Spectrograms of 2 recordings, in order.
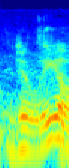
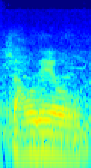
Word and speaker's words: Jaleel: It's the English pronunciation. – How do you pronounce it in your language? – I'm born here, so it's Jaleel. – Jaleel. – Okay. Yeah, but it's an Arabic name. It's like one of the 100 names of Allah. So it's the correct pronunciation is still Jaleel. – Okay, cool. – Or Jaleel, but it depends on where you are.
